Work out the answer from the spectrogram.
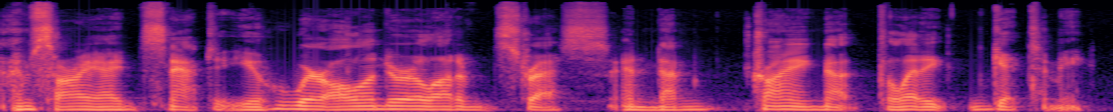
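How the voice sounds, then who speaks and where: A man's voice: lowish voice, level tone, moderate pace, creaky, a bit bright. A man in an audio drama playing a stressed, earnest researcher who tends to stammer and restart. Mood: apologetic, earnest.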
